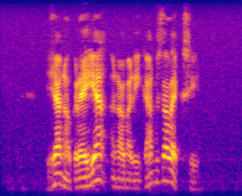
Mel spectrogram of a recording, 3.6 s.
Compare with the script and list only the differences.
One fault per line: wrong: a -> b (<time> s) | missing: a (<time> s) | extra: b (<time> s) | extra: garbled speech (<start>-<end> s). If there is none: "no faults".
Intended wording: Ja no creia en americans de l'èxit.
no faults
